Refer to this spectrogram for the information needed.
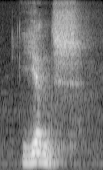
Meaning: a male given name
- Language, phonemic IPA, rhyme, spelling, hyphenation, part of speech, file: Dutch, /jɛns/, -ɛns, Jens, Jens, proper noun, Nl-Jens.ogg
